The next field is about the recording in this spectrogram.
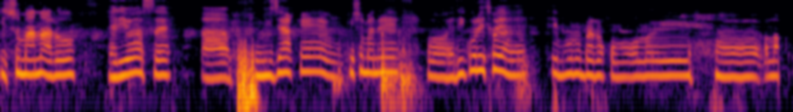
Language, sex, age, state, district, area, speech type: Assamese, female, 30-45, Assam, Udalguri, rural, spontaneous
